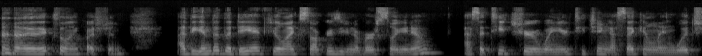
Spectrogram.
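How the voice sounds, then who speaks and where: At a fairly quick pace, a woman with a Spanish accent talks in a fairly low pitch. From Mexico (Michoacán), moved to US at about 8. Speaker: soccer coach and Spanish teacher. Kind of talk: interview. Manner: animated.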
